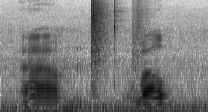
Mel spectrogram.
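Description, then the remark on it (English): Rocks being boiled burst apart with three sharp, loud cracks in quick succession, bracketed by two short humming vocal sounds over a low steady rumble. “I have rocks exploding out of my boiling rocks.”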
